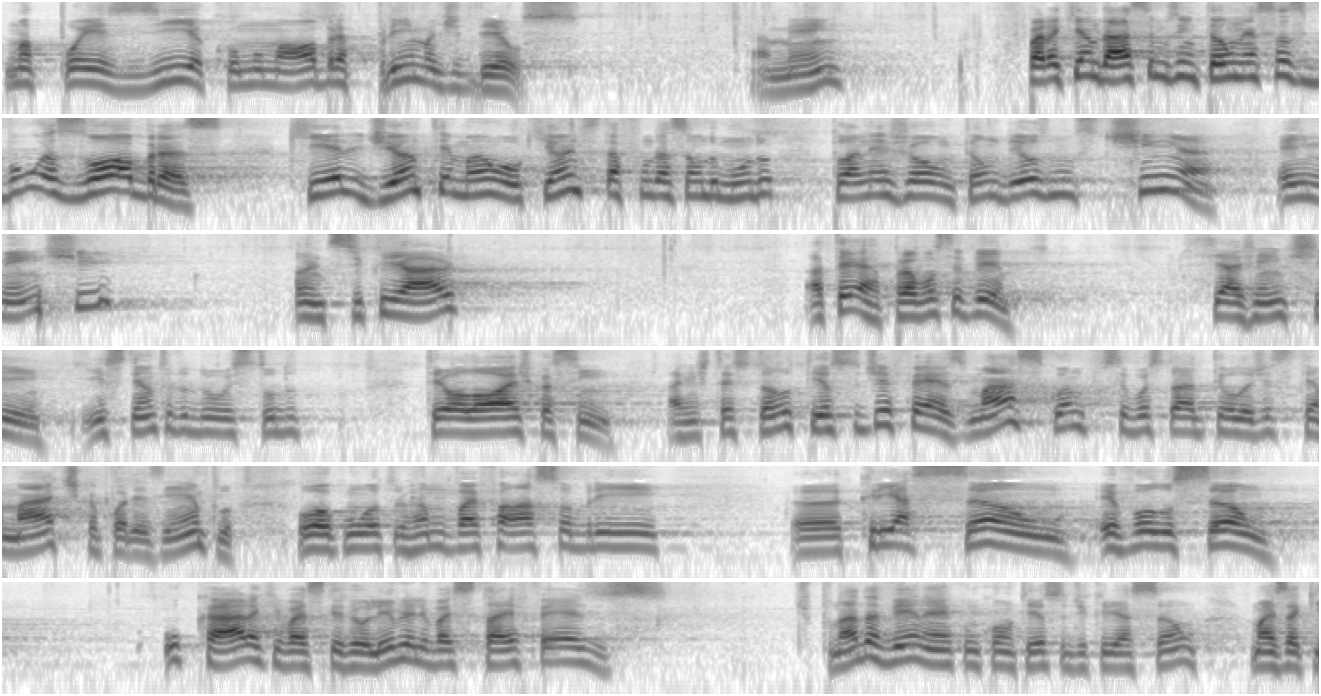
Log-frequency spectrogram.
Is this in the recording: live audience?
yes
